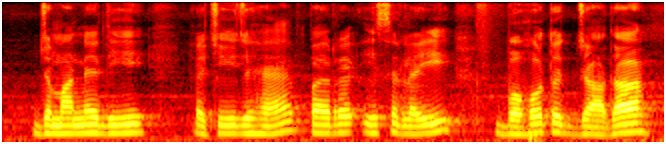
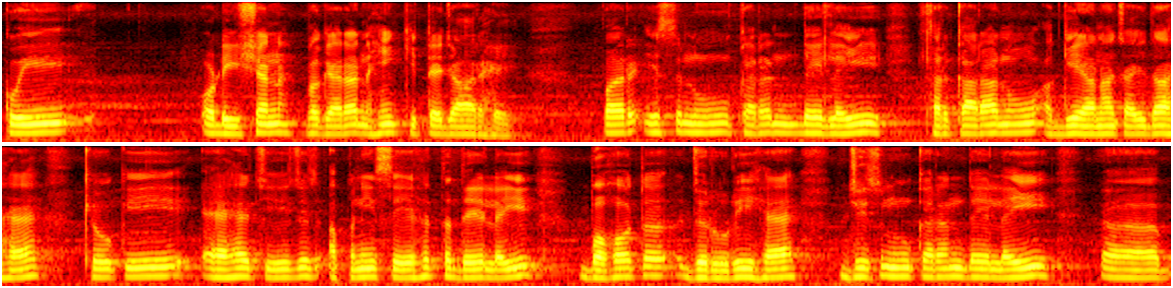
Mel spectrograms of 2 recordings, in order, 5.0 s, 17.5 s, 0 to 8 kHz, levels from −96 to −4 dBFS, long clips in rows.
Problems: none marked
